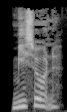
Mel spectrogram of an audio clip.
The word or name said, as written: misunde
